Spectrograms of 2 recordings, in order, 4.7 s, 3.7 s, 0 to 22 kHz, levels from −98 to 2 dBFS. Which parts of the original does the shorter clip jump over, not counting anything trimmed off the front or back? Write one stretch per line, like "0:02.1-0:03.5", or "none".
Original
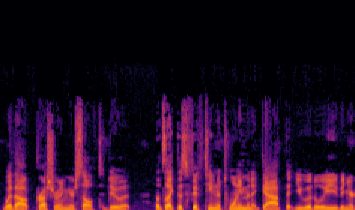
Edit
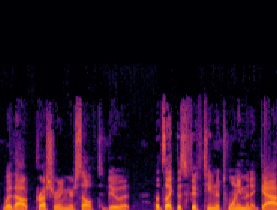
none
